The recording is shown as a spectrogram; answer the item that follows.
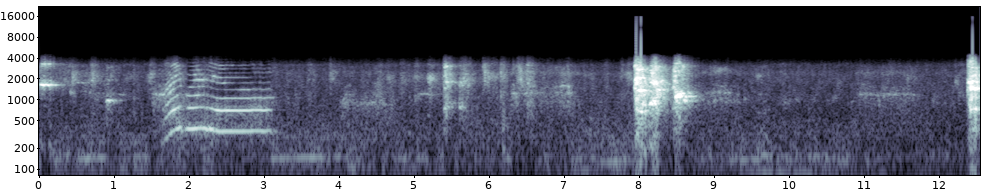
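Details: Brando, a pet pit bull, whines in a drawn-out rising tone, then after quiet stretches gives a burst of loud barks and a final sharp bark, with faint voices between.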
